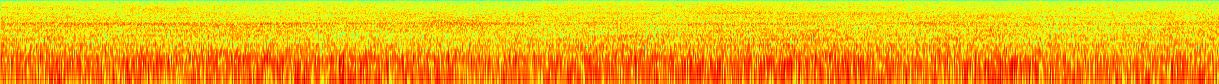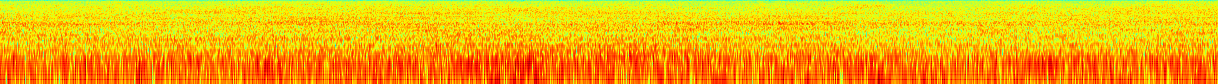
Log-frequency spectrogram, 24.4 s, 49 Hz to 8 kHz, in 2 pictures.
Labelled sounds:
17.3	17.6	vessel noise, 4.1 to 4.3 kHz

